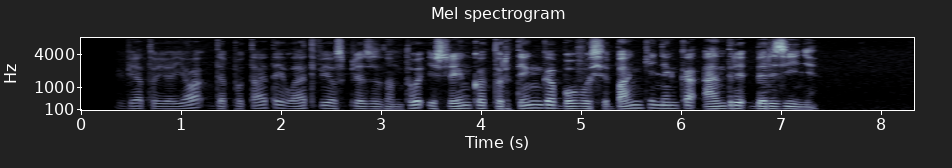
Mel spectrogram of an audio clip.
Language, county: Lithuanian, Vilnius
